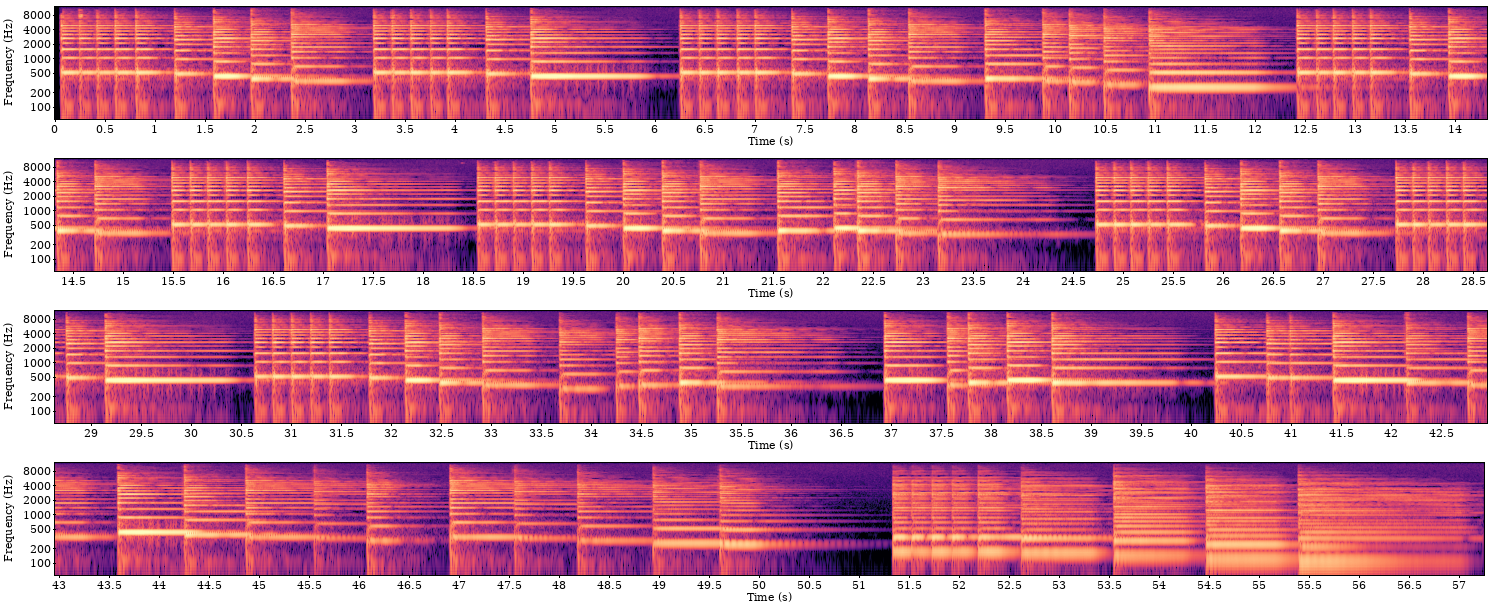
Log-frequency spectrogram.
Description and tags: A melancholy little melody. Represents parting ways or saying goodbye. (Please share work used in, thank you)
intro-outro, piano, sad, short-sweet, synthetic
